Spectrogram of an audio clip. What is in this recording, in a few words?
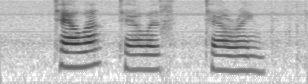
tower, NZ English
